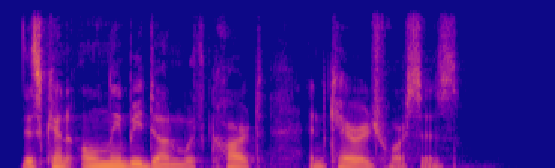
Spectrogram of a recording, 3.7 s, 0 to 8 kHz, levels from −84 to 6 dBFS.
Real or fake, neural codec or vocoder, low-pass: real; none; 7.2 kHz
